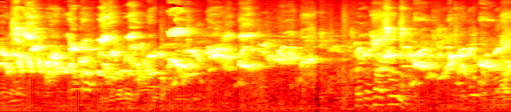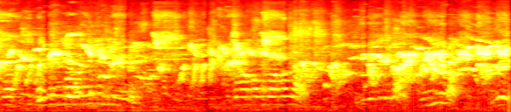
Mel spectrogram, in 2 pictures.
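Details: Continuous White-rumped shama song of fast, varied whistles, chips and buzzy trills, with a brief lull near the third second and human voices faintly beneath.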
